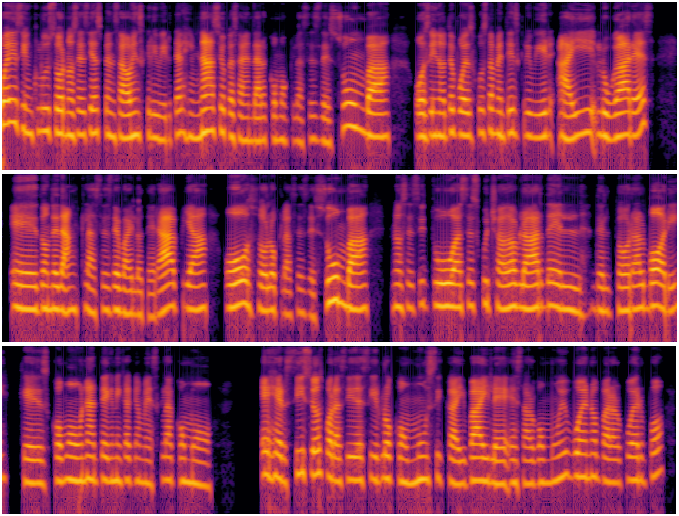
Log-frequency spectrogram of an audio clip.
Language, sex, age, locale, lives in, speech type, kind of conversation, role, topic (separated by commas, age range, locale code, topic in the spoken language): Spanish, female, 20-24, es-EC, United States, conversation, advice, advisor, ¿Cómo puedo equilibrar mis pasatiempos con mis responsabilidades diarias?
